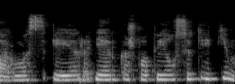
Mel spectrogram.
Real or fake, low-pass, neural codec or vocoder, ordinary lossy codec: fake; 10.8 kHz; codec, 24 kHz, 0.9 kbps, WavTokenizer, medium speech release version 1; AAC, 48 kbps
